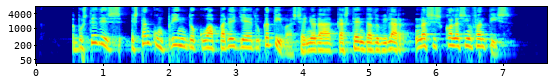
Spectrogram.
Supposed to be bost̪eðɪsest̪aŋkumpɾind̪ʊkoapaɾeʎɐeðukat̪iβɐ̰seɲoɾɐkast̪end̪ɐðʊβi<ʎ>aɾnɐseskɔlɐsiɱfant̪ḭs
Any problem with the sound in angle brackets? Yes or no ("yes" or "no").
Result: yes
